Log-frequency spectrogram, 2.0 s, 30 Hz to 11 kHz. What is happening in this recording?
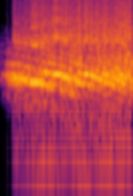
voice processed
this is my voice into an sm58 that has been processed over and over into a korg kontrol synth and edited extensively in logic
trigger, sample, weird, synth, voice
